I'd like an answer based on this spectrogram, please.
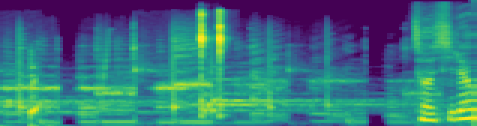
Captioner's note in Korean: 뿅! - 효과음; 딸깍! - 효과음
